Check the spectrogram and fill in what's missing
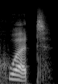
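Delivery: "what" as a loud hwat; emphatic breathy wh. Shown as a demonstration. Imitating the insistent sub, "what" said hwat. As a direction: hit the h hard in "what", hwat. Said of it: "you say "what".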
